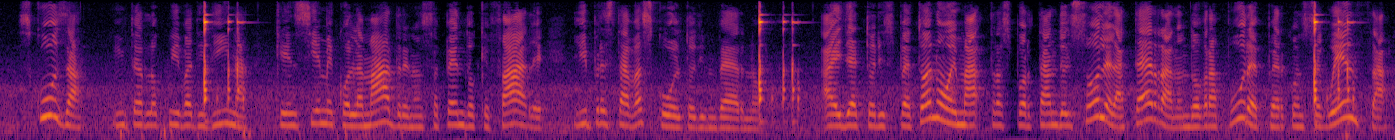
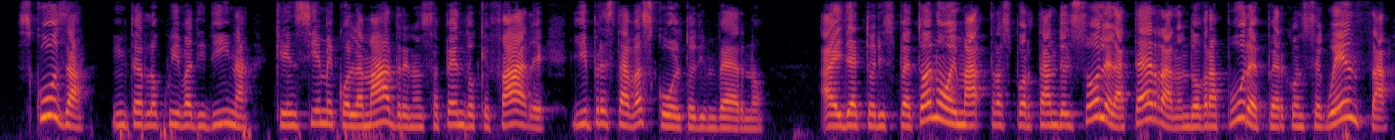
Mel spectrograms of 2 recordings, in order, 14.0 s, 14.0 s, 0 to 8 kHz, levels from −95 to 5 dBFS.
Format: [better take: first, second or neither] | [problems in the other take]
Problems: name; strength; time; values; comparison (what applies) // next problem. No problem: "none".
second | background sound (Chink, clink); as loud as the speech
